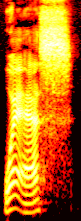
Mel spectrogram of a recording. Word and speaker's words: Was: the pop rock band wass in parentheses not was if you look at it it's spelled was not was but actually spoken as wass with the first word rhyming with pass that's why the not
